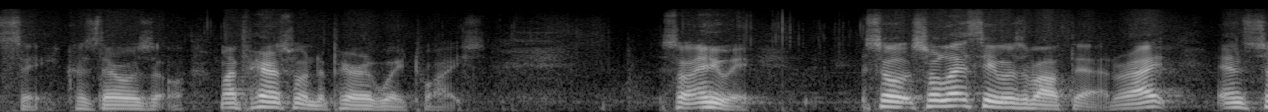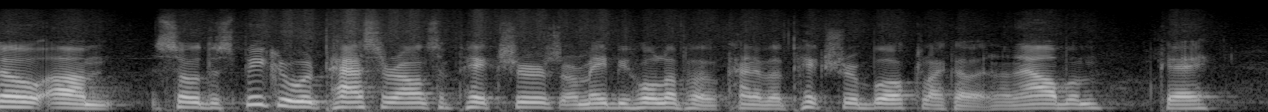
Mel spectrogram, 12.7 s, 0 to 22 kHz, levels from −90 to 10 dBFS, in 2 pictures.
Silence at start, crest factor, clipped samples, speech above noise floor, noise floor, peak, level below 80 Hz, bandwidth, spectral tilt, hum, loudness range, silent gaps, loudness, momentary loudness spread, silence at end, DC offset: 0 s; 20 dB; under 0.1%; 33 dB; -53 dBFS; -2 dBFS; -58 dBFS; 15.5 kHz; -6 dB/octave; none; 5 LU; none; -21 LUFS; 12 LU; 0.25 s; under 0.1%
